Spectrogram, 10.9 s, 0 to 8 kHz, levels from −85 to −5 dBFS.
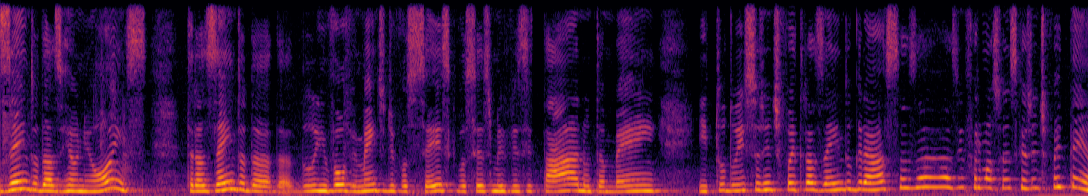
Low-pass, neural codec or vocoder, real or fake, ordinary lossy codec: none; none; real; none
